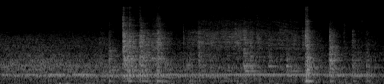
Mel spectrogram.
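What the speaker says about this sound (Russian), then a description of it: "Открываем дверь и ставим противень, в который мы уложили 10 яиц." The door of a preheated MIWE gusto:snack oven opens and a perforated tray holding ten eggs slides in: sharp mechanical clicks and scraping metal over a steady fan hum.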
